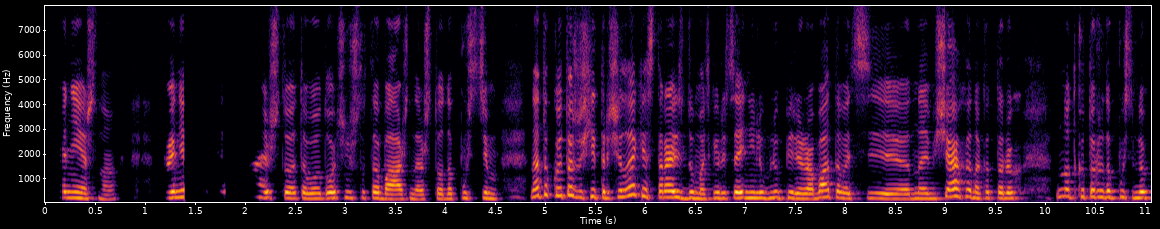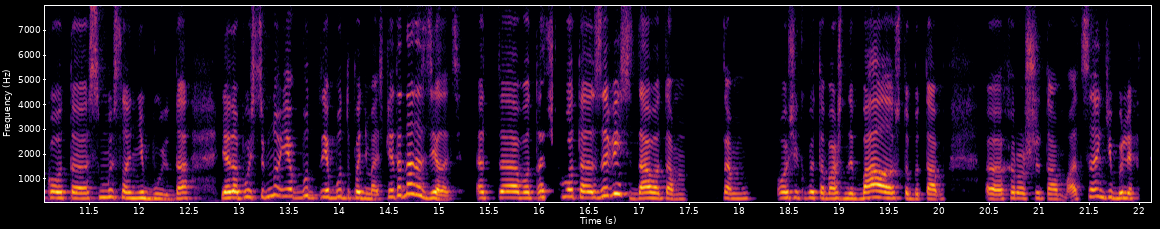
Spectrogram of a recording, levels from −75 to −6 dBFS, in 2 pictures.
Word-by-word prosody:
Конечно. 215 -5 -2 0.4
Конечно, 245 +3 +2
я - - -74 0.6
знаю, 235 - 0
что 235 -1 -2
это 220 0 -1
вот 210 +1 -2
очень 235 +1 +1
что-то 230 0 -2
важное. 190 -1 0
Что, 195 +2 -5
допустим 215 0 -4 0.3
Ну, 280 - -1
я 315 - +1
такой 335 -3 -2
тоже 335 -7 0
хитрый 245 -2 -1
человек. 305 +9 +1
Я 300 - 0
стараюсь 255 -2 +3
думать, 215 -3 -1
как 200 - -14
говорится, 225 0 +2
я 230 - +7
не 230 0 +2
люблю 230 +1 0
перерабатывать 220 0 0
и, 220 - -7
э, 195 -1 0
на 205 +1 -2
вещах, 280 +9 +2
на 230 -6 0
которых, 225 -1 -2 0.3
ну 285 - -9
вот 290 - -3
которые, 275 -1 -2
допустим, 250 -2 -2
ну 240 - +5
какого-то 235 -3 +2
смысла 260 +2 0
не 225 +1 +3
будет, 200 -4 -3
да. 225 +1 -1 0.3
Я 235 - +8
допустим, 260 +3 +2
ну 345 - -2
я 295 -1 -2
буду, 270 +2 -6
я 270 - +3
буду 235 -1 -5
понимать. 215 -7 +1
Мне 270 - -2
это 335 - -1
надо 395 -2 +4
сделать? 240 - +1
Это 235 +1 +2
вот 230 +1 0
от 255 - +1
чего-то 260 -2 +1
зависит, 330 - +3
да? 225 +1 +6
Вот 220 -1 +2
там 195 -3 -4 0.3
там, 210 -1 -5 0.2
очень 230 +2 -1
какой-то 230 -1 -1
важный 210 0 0
балл, 230 +2 +6
чтобы 195 -3 -6
там, 190 -1 -2 0.4
э, 190 -2 +1
хорошие 220 0 -3
оценки 255 +8 -3
были. 220 -2 0
230 Hz, 200 wpm, -23 LUFS, 210-255 Hz, 0.6 s, Я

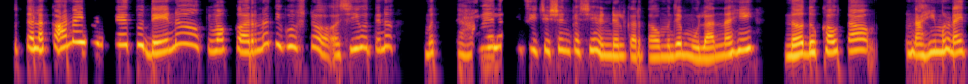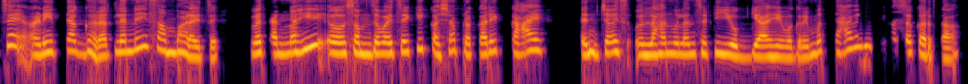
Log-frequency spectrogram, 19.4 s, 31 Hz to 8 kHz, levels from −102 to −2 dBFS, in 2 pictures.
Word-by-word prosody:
तू - - -10
त्याला 320 -4 +6
का - - +6
नाही - - +8
म्हणते 420 -2 -1
तू 410 - +7
दे 245 +2 +6
ना 425 +3 0
किंवा 280 +1 +1
कर 265 -3 +3
ना 335 - -1
ती 410 - +2
गोष्ट 370 -1 -1
अशी 215 +2 -1
होते 340 -3 -1
ना." 370 - -1 0.3
मग 235 - -1
त्यावेळेला 315 +14 -3 0.2
ती 300 - -19
सिच्युएशन 285 +1 0
कशी 280 +2 -1
हँडल 210 -5 +2
करता. 190 -1 -3
हो 185 - +2
म्हणजे 195 +4 +2
मुलांनाही 210 - +2 0.4
न 205 +2 +8
दुखावता 270 +4 +3 0.4
नाही 235 +1 +3
म्हणायचे 270 +8 +2
आणि 230 -2 -1
त्या 280 -1 -1
घरातल्यांनाही 265 - -1
सांभाळायचं 250 - -1
आहे - - -4 0.3
किंवा 240 +1 +2
त्यांनाही 250 - +2
अ, 245 - +1
समजवायचं 235 +1 +1
आहे - - 0
की 315 - -2
कशाप्रकारे 230 0 -3
काय 275 +5 -1
त्यांच्या 250 -3 -3 0.3
लहान 220 +2 0
मुलांसाठी 230 +1 -2
योग्य 200 -1 0
आहे 195 0 +1
वगैरे 185 0 -4
मग 230 +6 -3
त्यावेळेला 325 +9 -4
ते 475 +6 -27
कसं 285 -3 -5
करता? 200 -6 -2
255 Hz, 165 wpm, -22 LUFS, 220-300 Hz, 0.4 s, नाही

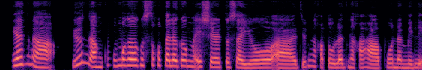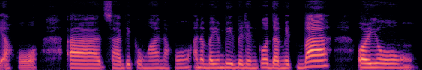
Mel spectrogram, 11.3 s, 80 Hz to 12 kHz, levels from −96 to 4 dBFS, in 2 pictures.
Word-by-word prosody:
'yon 335 +4 +3
nga. 210 -3 +1 0.3
'Yon 345 +9 -2
lang. 230 0 +3
Kumbaga 300 0 +3
gusto 300 0 -6
ko 300 - -5
talagang 275 -1 +1
mai-share 235 -3 -2
to 220 - -5
sa'yo 190 -1 +1
at 175 -1 +1
'yon 275 - -8
nga, 250 - -13
katulad 195 -1 -1
nga 205 -1 -6
kahapon 200 0 -2
namili 185 +1 -5
ako. 100 - -8 0.4
At 180 0 +3
sabi 180 0 -5
ko 180 -1 -8
nga, 180 +1 -5
"Naku, 180 +3 -9
ano 195 - -3
ba 185 - 0
'yong 190 +1 -2
bibilhin 185 -2 -1
ko? 200 - +2
Damit 180 -1 -1
ba? 255 +8 +7 0.4
Or 200 -1 +8
yung" 195 -1 0
195 Hz, 175 wpm, -25 LUFS, 180-230 Hz, 0.4 s, Or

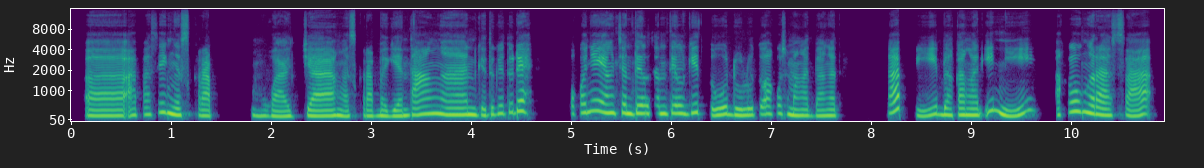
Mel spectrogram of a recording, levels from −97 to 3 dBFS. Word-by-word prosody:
eee, 185 0 0
apa 220 +2 -6
sih, 300 +6 -3
nge-scrub, 210 -6 +1 0.4
mmm, 180 -1 -4
wajah, 175 +2 +1
nge-scrub 180 +1 -4
bagian 180 +1 +1
tangan, 220 0 +3
gitu-gitu 225 +7 -4
deh. 340 -2 +2 0.4
Pokoknya 285 +7 -3
yang 280 - +4
centil-centil 260 -1 +1
gitu, 235 -5 0
dulu 205 -2 +1
tuh 235 - -4
aku 250 +1 -5
semangat 195 -6 +1
banget. 185 +1 -1 0.5
Tapi 235 - -1
belakangan 210 -1 +2
ini 280 - 0 0.2
aku 310 +11 -1
ngerasa, 220 - +1
215 Hz, 135 wpm, -20 LUFS, 185-255 Hz, 0.5 s, yang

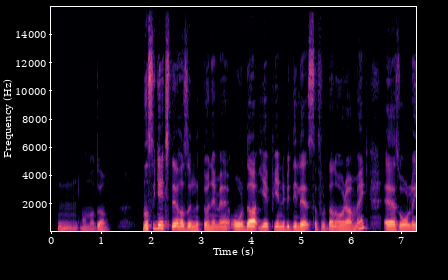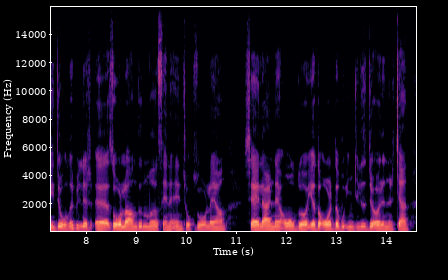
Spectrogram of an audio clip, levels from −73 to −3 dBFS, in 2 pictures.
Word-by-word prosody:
Hımm, 75 -4 -11
anladım. 160 +1 -8 0.6
Nasıl 220 +2 +1
geçti 230 -5 +3
hazırlık 180 -2 0
dönemi? 170 0 -2
Orada 185 +1 +6
yepyeni 185 -1 -2
bir 185 -2 -3
dili 180 -1 +2
sıfırdan 180 -1 -4
öğrenmek, 175 +9 -2 0.4
eee, 180 0 +4
zorlayıcı 170 +2 0
olabilir. 200 +1 -2
Eee, 165 -2 +2
zorlandın 180 +2 +2
mı? 185 0 -2
Seni 180 -1 -5
en 175 0 -5
çok 175 0 -6
zorlayan 175 +1 -3 0.3
şeyler 180 -1 +2
ne 180 -1 -1
oldu 180 -2 +1
ya 180 0 0
da 190 - +2
orada 180 +1 +2
bu 185 - -4
İngilizce 180 +1 -3
öğrenirken, 175 +1 -1
180 Hz, 125 wpm, -22 LUFS, 175-185 Hz, 0.6 s, Orada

